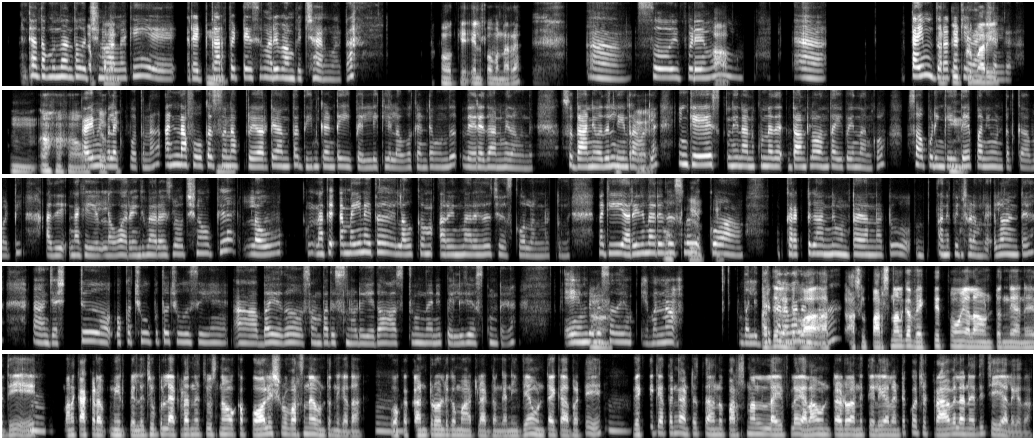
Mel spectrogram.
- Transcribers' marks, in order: in English: "రెడ్"; other background noise; chuckle; in English: "సో"; in English: "యాక్చుల్‌గా"; in English: "అండ్"; in English: "ఫోకస్"; in English: "ప్రియారిటీ"; in English: "లవ్"; in English: "సో"; in English: "ఇన్‌కేస్"; in English: "సో"; in English: "లవ్, అరేంజ్ మ్యారేజ్‌లో"; in English: "లవ్"; in English: "లవ్ క‌మ్ అరేంజ్"; in English: "అరేంజ్ మ్యారేజెస్‌లో"; in English: "కరెక్ట్‌గా"; in English: "పర్సనల్‌గా"; in English: "పోలిష్డ్"; in English: "కంట్రోల్డ్‌గా"; in English: "పర్సనల్ లైఫ్‌లో"
- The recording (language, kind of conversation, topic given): Telugu, podcast, వివాహం చేయాలా అనే నిర్ణయం మీరు ఎలా తీసుకుంటారు?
